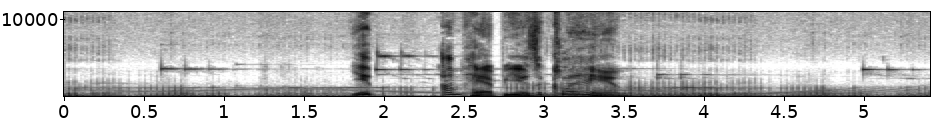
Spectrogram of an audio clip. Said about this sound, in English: Oh, that's just Sadie. Is she purring? Yeah, they purr if you pet them, right?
